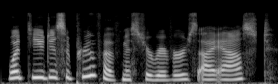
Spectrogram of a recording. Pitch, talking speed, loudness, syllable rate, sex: 255 Hz, 195 wpm, -17 LUFS, 5.5 syllables/s, female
